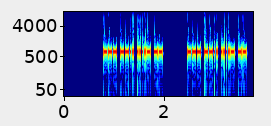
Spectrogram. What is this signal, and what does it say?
Morse code, heard as a keyed tone, about 50 wpm, 700 Hz. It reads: OZ4M OZ4M
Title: DXCC-100 Call Signs - 4 Characters - Repeated 2x - 50wpm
